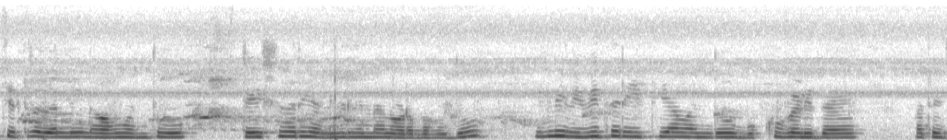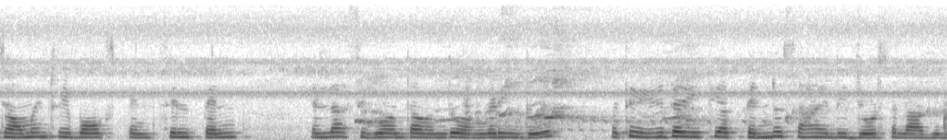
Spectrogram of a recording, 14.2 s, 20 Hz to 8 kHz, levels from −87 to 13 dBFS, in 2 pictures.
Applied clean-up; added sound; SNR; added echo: none; Cricket; 18 dB; none.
